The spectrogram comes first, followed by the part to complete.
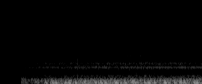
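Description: Low, steady background rumble with a faint steady hum, starting just after the very beginning.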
